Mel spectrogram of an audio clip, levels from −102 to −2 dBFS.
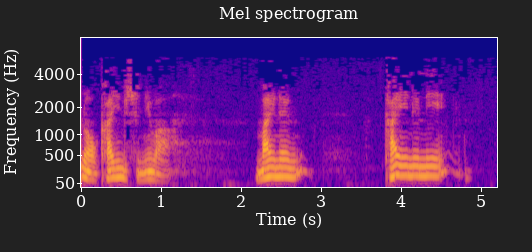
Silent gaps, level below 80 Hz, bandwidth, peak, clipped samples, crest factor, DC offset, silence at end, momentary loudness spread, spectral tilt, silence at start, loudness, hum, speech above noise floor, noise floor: none; -62 dBFS; 5.8 kHz; -6 dBFS; under 0.1%; 22 dB; under 0.1%; 0.45 s; 11 LU; -12.5 dB/octave; 0 s; -26 LUFS; none; 41 dB; -66 dBFS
